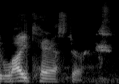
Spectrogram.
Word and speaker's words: Leicester: So no, by the way, you guys are saying it wrong. It's actually Leicester.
